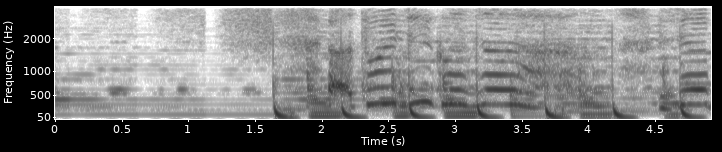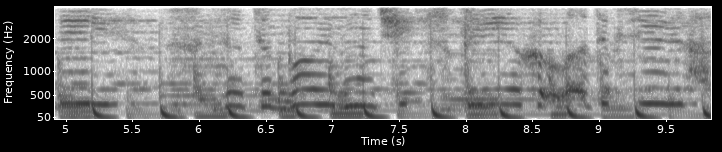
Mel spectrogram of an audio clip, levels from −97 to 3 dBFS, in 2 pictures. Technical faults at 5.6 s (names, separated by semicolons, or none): noise suppressor applied to music or sounds; sound cut by the noise suppressor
